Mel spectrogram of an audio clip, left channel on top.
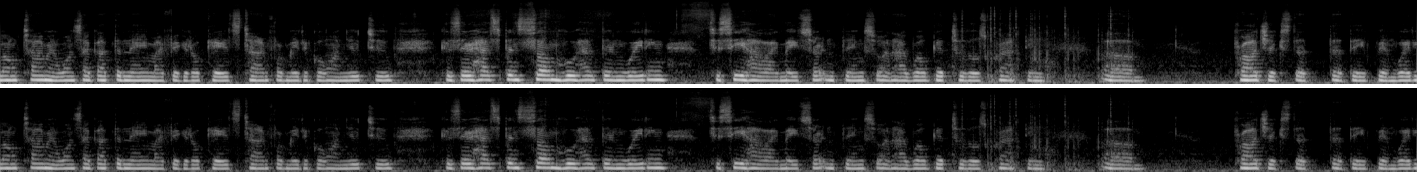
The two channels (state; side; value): quieter; right; 4.9 dB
